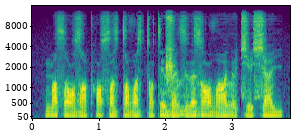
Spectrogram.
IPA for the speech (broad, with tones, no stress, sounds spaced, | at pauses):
m e˦˨ sˤ j ɔ˧˩˧ zˤ æ˩˧˩ pʰ ɔ˦ sˤ ɯ˩˧ z t ə˧˩˧ ðˤ ə˧˩˧ z t ɔ˩˧ t e˧˩˧ ʐ æ˩˥ l z ɯ˩˧ ɐ̯ z ɔ˦˨ ðˤ e˩˥ ɐ̯ l ə˩˧˩ t͡ɕ e˦˨ ɕ æ˦ j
